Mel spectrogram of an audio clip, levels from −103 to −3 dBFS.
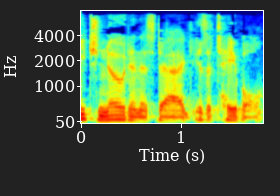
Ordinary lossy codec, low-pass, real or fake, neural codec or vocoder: MP3, 32 kbps; 7.2 kHz; real; none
